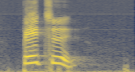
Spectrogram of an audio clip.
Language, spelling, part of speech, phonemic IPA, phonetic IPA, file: Tamil, பேச்சு, noun, /peːtʃtʃɯ/, [peːssɯ], Ta-பேச்சு.ogg
- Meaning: conversation, speech, talk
